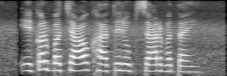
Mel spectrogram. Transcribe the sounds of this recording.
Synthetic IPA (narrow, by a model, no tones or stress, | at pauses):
eːkɔɾbət͡ʃaːokʰaːt̪ɪɾʊpt͡ʃaːɾbət̪aːĩ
